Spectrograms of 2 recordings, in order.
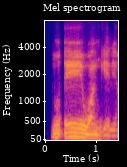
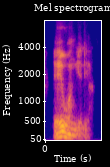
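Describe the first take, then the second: First: Evanghelia with a hard g, spelled out slowly; wrong pronunciation. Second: Evanghelia with a w sound, ewanghelia; correct pronunciation. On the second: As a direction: glide it: ewanghelia, in one breath. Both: Shown as a demonstration.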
